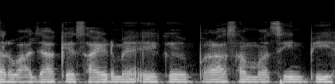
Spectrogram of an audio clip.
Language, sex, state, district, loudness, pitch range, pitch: Hindi, male, Jharkhand, Ranchi, -18 LUFS, 115-120 Hz, 115 Hz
